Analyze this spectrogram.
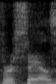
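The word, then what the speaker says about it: Versailles: for sales Hey listen in Pittsburgh it is pronounced for sales it makes no sense cuz right you would think it's a French word but there are no French people in Pittsburgh we pronounce our stuff any way we want to as I understand it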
